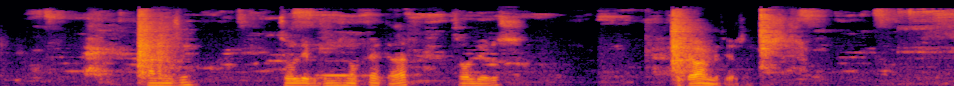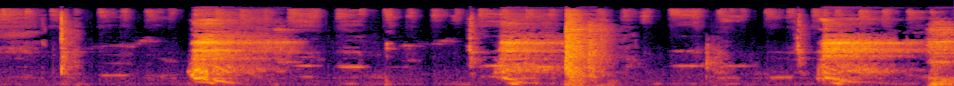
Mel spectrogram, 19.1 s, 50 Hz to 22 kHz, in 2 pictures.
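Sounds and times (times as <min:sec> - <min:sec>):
music: 0:00.0 - 0:06.6, 0:07.7 - 0:19.0
man straining exhalations: 0:17.7 - 0:19.0.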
